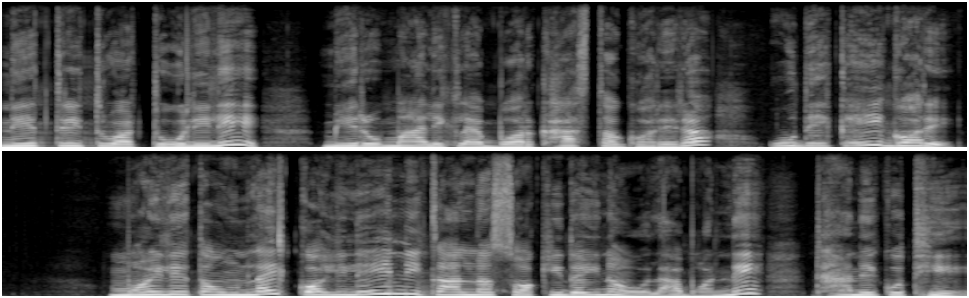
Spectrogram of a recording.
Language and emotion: Nepali, surprised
